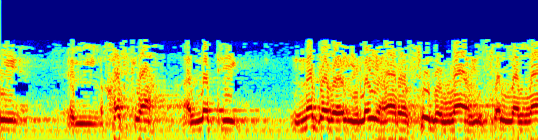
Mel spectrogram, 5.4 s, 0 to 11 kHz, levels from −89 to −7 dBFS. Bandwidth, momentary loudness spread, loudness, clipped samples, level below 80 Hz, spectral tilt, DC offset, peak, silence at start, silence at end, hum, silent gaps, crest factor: 4.7 kHz; 10 LU; -11 LUFS; under 0.1%; -40 dBFS; -11.5 dB/octave; under 0.1%; -2 dBFS; 0 s; 0 s; none; none; 8 dB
